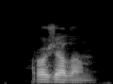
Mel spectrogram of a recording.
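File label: "розялӧм", Komi, male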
